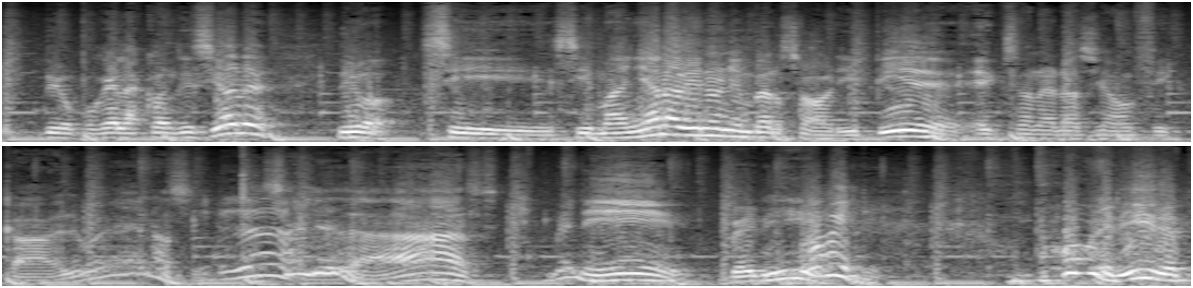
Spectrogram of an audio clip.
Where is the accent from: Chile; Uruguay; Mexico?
Uruguay; Hoy tenemos una situación climatérica que nos afecta a todos como uruguayos.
